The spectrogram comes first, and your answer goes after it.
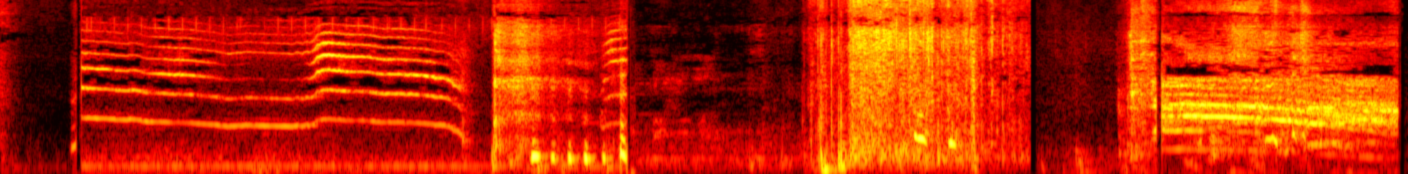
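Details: A cat lets out a long, drawn yowl lasting about three seconds, steady and then sliding downward at the end. Bursts of clattering and noisy rustling follow, with human voices nearby.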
